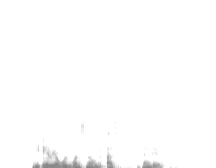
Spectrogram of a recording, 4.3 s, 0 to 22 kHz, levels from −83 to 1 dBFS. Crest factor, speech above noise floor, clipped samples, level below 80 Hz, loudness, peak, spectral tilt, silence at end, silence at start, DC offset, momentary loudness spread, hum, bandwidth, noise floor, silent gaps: 16 dB; 36 dB; under 0.1%; -76 dBFS; -48 LUFS; -32 dBFS; -9.5 dB/octave; 1.1 s; 0.65 s; under 0.1%; 13 LU; none; 6.6 kHz; -83 dBFS; none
